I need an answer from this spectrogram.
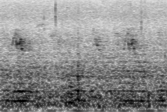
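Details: Honey bees in a Romanian apiary where colonies are united and old queens replaced with young ones: a steady, dense buzzing hum with a faint droning tone underneath and soft higher chirps scattered through.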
